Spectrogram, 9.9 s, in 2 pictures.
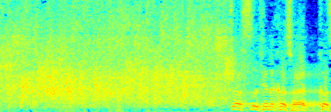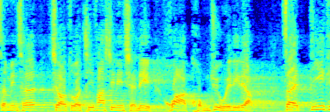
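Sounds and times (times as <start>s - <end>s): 
crowd clapping: 0.0s - 3.8s
speech: 3.5s - 9.9s.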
